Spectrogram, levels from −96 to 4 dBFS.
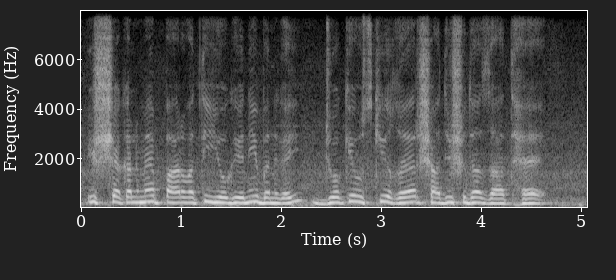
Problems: constant background noise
